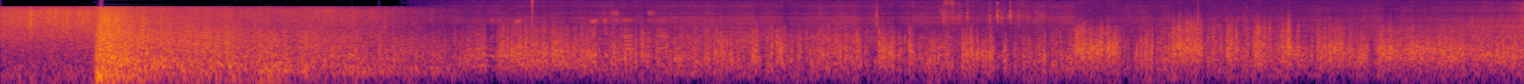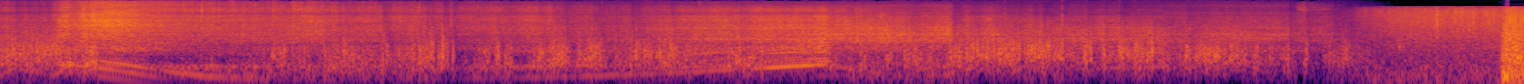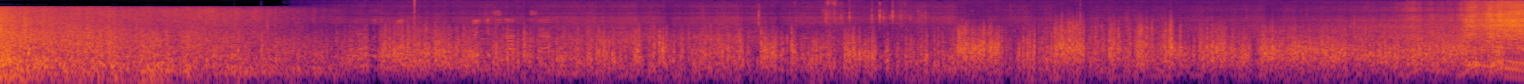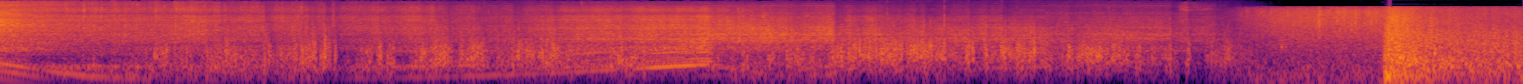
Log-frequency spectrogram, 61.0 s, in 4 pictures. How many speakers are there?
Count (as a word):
zero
